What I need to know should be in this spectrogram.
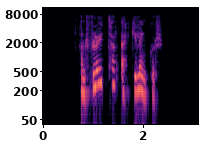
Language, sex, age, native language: Icelandic, female, 30-39, Icelandic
